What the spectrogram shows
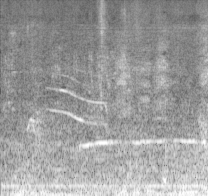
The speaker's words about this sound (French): Vous avez remarqué qu'on a un nouveau chat à Dora C'est pas croyable. On a un nouveau chat ici à Dora Geoula.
